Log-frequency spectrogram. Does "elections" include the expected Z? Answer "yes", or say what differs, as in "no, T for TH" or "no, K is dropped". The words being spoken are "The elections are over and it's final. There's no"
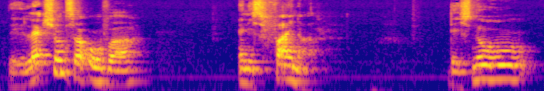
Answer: no, S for Z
